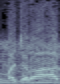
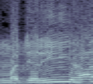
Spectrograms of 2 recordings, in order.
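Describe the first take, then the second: First: The vowel after r is a full ah. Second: The vowel after r is a full ee. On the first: "مجراحا بھی نہیں پڑھیں گے" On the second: "مجریحا بھی نہیں پڑھیں گے"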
